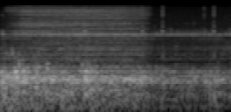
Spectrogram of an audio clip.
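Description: Scuba regulator hissing as the diver breathes in, for about a second and a half, while the bubbling of the last exhalation fades beneath it.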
